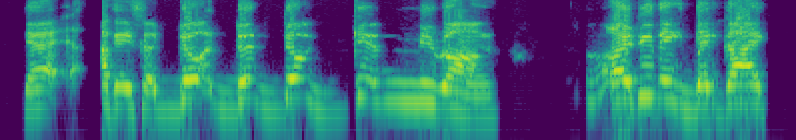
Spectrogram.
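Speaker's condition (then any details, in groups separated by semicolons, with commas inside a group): Cerebral palsy; voice and way of talking affected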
